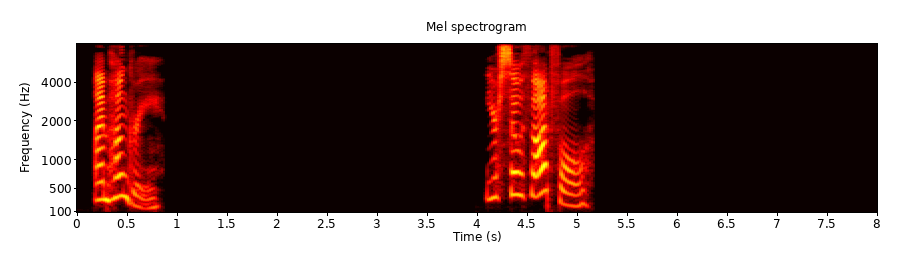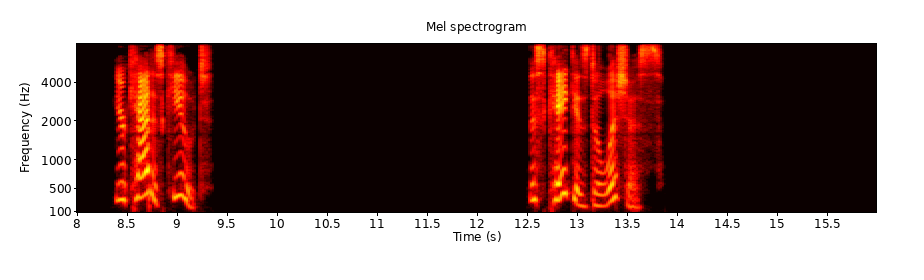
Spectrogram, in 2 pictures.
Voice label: Sentences Natural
